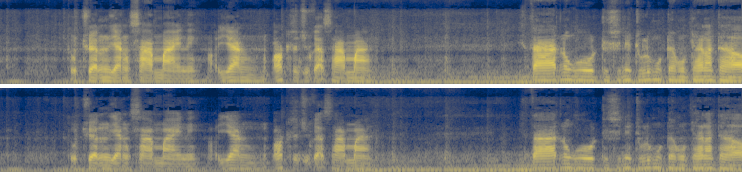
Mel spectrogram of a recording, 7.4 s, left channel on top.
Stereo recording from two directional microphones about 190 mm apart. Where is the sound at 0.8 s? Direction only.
5° left (ahead or behind).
